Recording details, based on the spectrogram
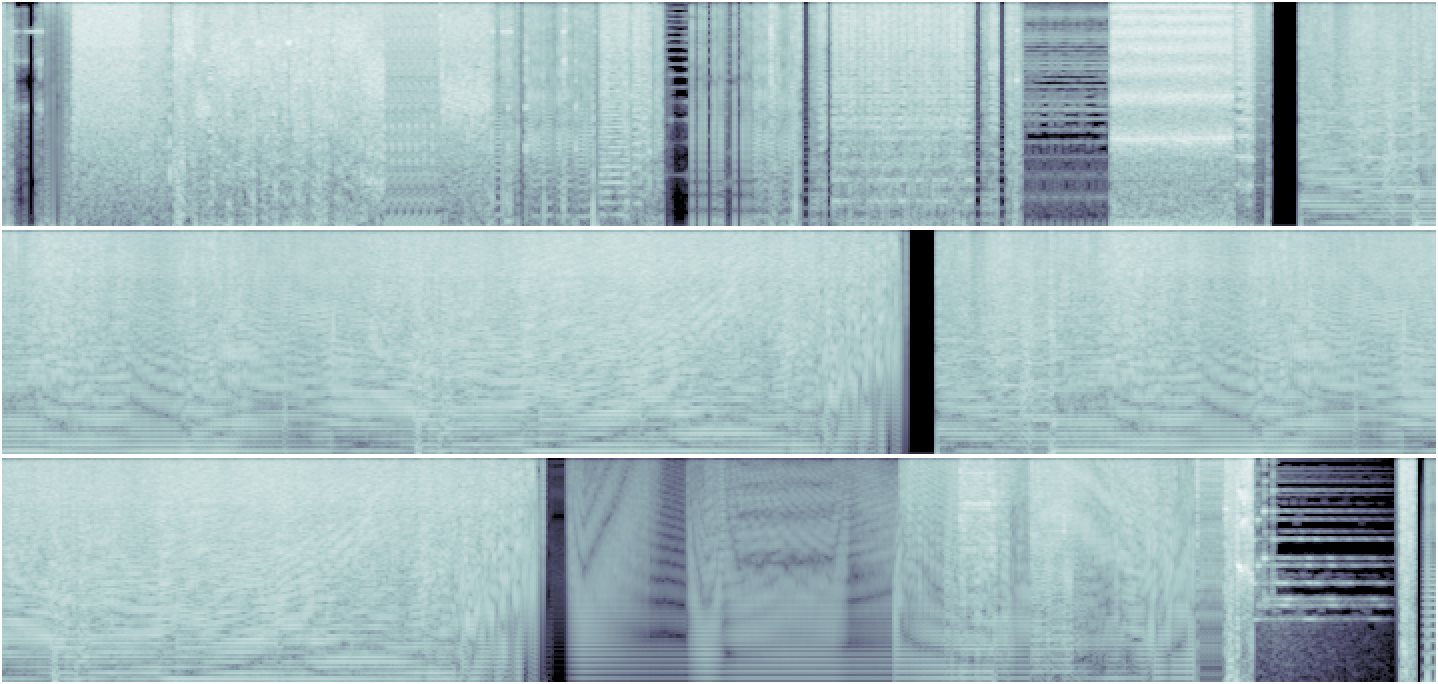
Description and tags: created by importing raw data into sony sound forge and then re-exporting as an audio file.
clicks, data, glitches, harsh, raw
